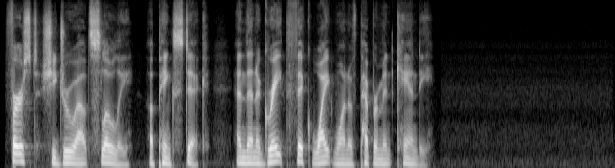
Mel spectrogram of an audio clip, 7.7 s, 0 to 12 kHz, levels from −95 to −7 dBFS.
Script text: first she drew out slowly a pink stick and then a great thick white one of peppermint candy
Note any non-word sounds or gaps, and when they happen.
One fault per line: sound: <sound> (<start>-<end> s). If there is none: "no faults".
no faults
